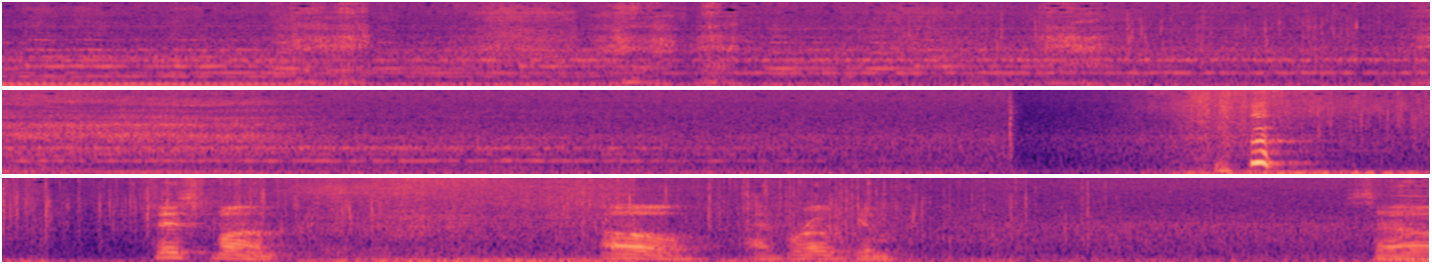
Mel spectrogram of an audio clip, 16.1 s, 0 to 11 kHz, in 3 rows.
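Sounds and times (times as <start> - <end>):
held drone: 0.0 - 8.7
faint rushing noise: 0.0 - 16.0.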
